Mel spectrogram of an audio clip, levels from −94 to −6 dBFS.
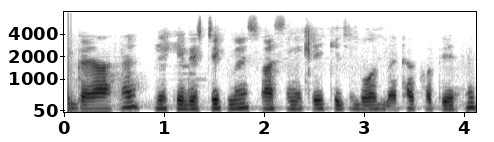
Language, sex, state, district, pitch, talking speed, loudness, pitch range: Hindi, male, Bihar, Gaya, 120 Hz, 175 wpm, -24 LUFS, 115-130 Hz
